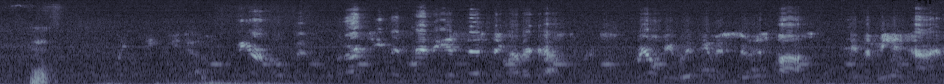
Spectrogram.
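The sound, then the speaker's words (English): A phone rings on and on with no one picking up, its bright electronic tones mixed into a busy, murmuring background of indistinct voices. “Why don't they just answer that?”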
